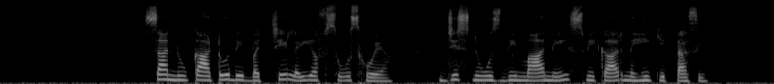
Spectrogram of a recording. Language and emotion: Punjabi, sad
